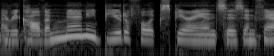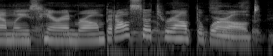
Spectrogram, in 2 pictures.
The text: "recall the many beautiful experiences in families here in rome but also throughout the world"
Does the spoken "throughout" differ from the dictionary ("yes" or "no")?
no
